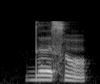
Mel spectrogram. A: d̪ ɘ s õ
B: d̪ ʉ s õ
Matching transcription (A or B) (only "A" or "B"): A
